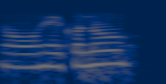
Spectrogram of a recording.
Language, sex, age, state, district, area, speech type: Assamese, female, 18-30, Assam, Lakhimpur, rural, conversation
